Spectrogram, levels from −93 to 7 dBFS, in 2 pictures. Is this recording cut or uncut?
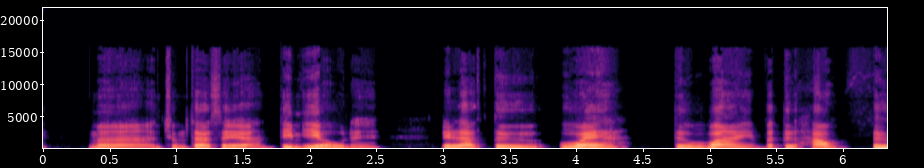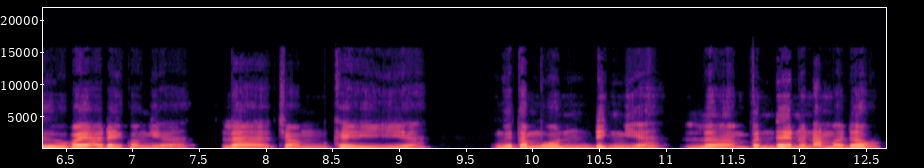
uncut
